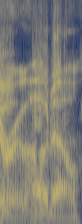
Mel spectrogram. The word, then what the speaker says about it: Naruhodo: Like, Naruhodo. like the Zelda goddess.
